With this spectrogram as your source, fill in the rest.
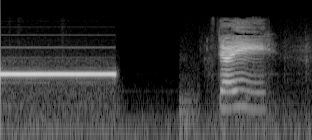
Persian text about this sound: سلام، در حال حاضر کسی در منزل پاسخگوی تلفن شما نیست. در صورتی که پیغامی دارید لطفا بعد از شنیدن صدای بوق ممتد بفرمایید.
